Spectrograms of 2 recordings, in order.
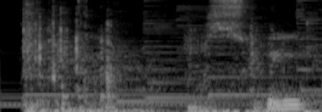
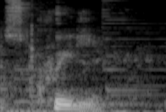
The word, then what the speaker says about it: Squill: Swill. Comme ça s'écrit ou pas? Non, Squill. Squill le rogneur.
